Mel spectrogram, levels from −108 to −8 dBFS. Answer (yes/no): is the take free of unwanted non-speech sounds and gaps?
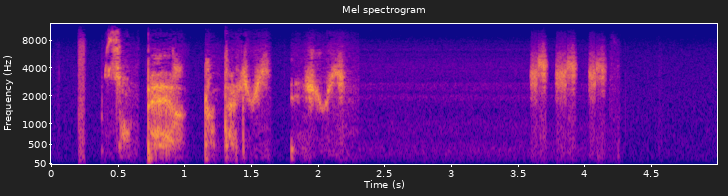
no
